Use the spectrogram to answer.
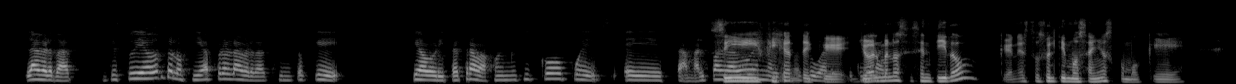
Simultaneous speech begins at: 7 s

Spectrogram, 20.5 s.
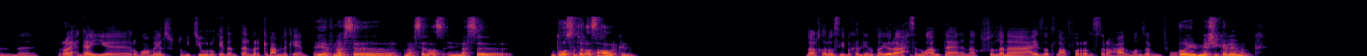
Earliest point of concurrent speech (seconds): none

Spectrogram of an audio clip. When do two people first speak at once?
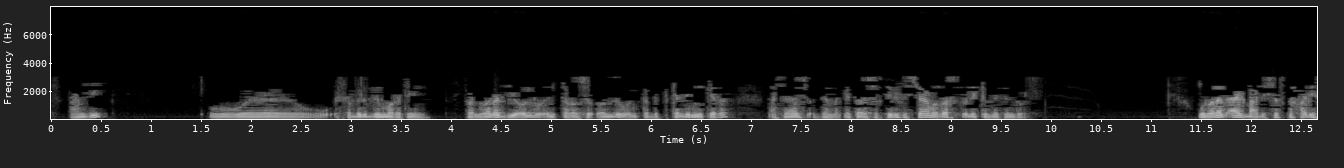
none

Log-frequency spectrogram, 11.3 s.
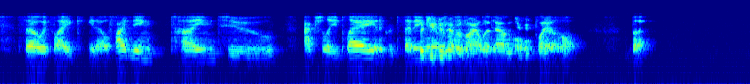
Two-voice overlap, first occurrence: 6 s

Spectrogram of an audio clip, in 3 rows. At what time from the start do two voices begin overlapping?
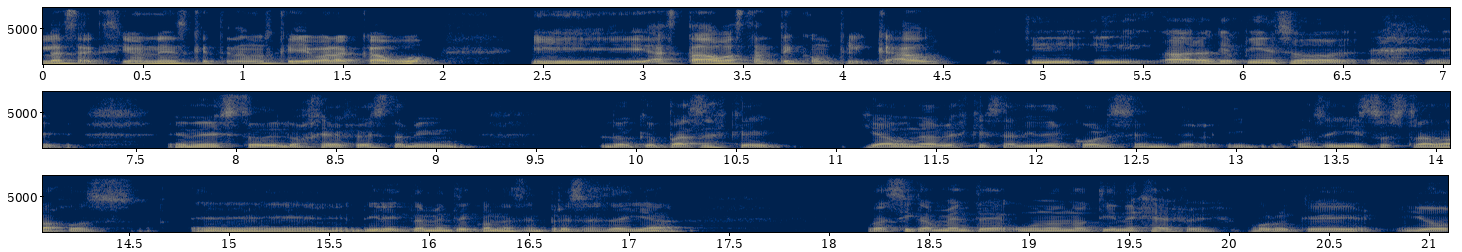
none

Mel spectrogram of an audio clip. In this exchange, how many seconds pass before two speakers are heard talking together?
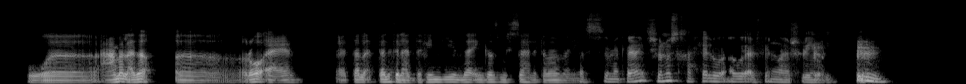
none

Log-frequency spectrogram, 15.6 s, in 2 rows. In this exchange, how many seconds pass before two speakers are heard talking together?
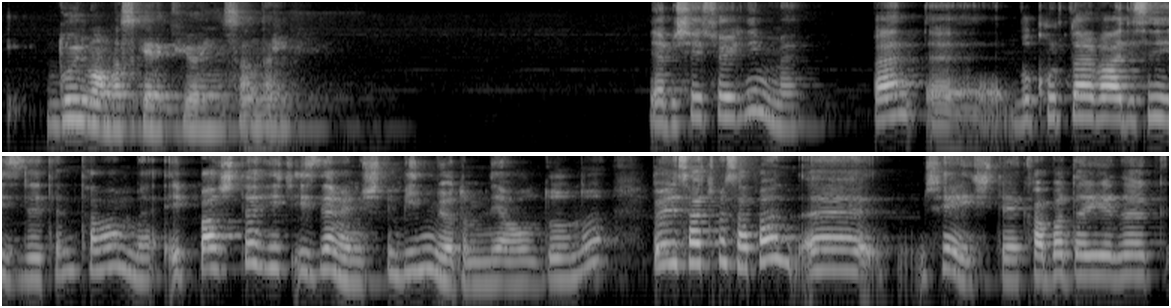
none

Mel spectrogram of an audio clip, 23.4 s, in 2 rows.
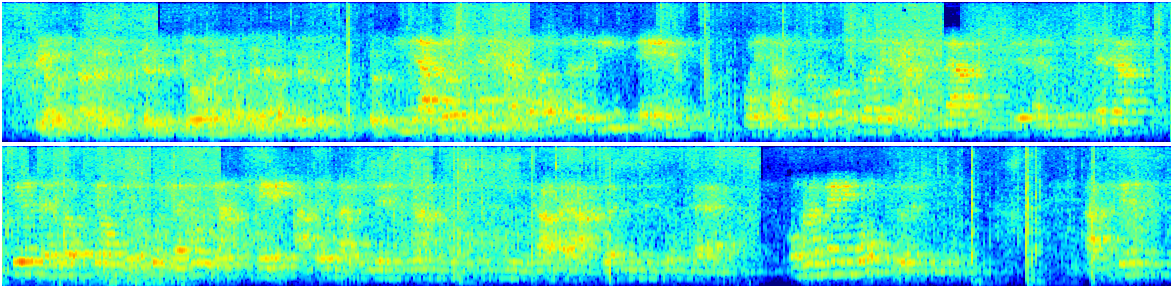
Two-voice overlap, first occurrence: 4 s

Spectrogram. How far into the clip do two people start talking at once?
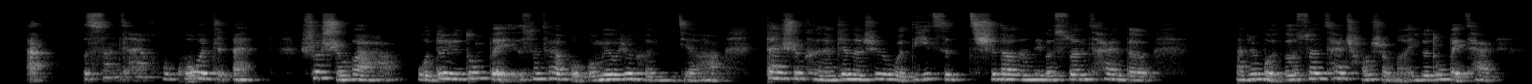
none

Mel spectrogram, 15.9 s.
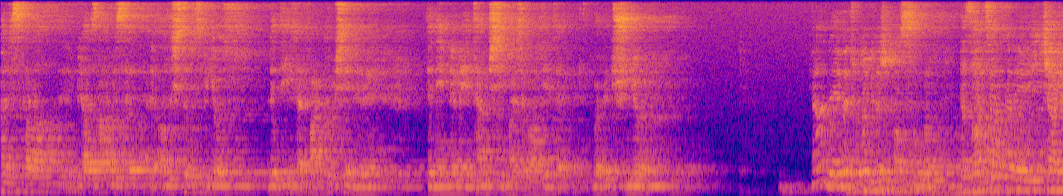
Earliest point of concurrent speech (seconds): none

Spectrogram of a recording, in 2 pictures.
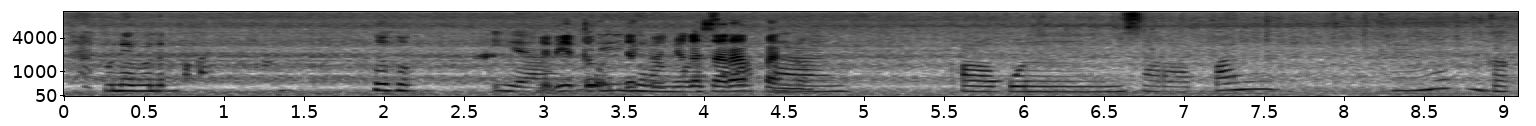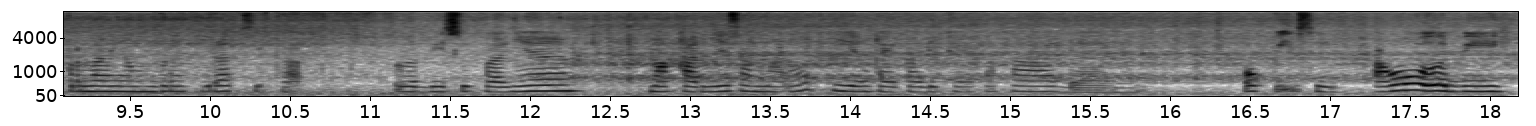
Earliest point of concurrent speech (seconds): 3 s

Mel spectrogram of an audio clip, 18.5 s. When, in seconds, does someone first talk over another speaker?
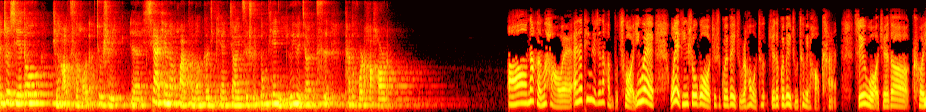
none

